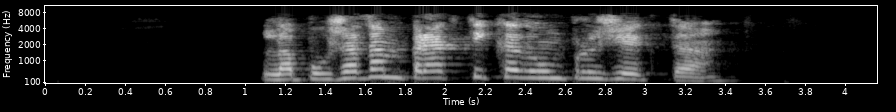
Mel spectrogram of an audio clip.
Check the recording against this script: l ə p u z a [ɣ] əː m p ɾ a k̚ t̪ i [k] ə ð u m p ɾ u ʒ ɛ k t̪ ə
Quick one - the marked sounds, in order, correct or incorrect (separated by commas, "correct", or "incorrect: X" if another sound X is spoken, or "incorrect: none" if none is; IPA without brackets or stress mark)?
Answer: incorrect: ð, correct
